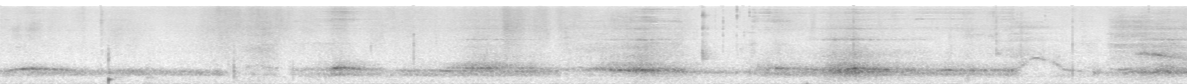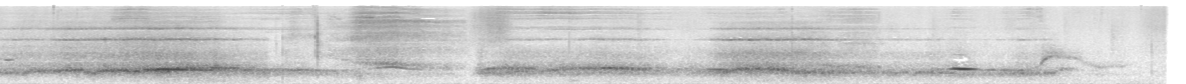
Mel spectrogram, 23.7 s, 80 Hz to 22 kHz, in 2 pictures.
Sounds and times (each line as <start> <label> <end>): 5.9 mouth blowing into hollow objects 23.1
